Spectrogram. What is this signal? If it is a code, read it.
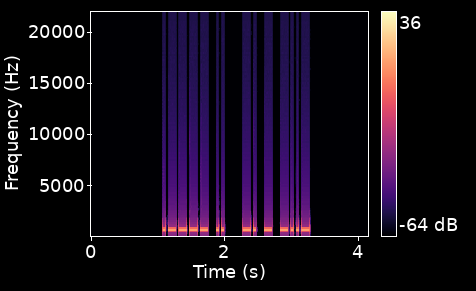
Morse code, heard as a keyed tone, about 30 wpm, 700 Hz. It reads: 1I NTX
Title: Winter Field Day Exchanges 30wpm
